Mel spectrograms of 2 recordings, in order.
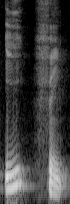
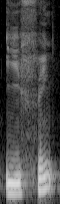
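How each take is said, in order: First: "hífen" slowly split as hí, fen; syllable by syllable. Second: Said in the usual way. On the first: Shown as a demonstration. Teacher separating the word for students, syllable by syllable. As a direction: pause inside "hífen". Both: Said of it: "se eu separo hífen".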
